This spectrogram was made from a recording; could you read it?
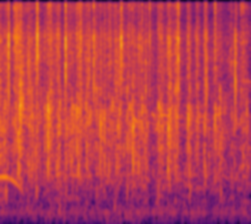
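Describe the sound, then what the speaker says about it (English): An audience claps at a street naming ceremony, loud dense applause with individual sharp claps standing out, sustained throughout. "Can y'all give her a round of applause"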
